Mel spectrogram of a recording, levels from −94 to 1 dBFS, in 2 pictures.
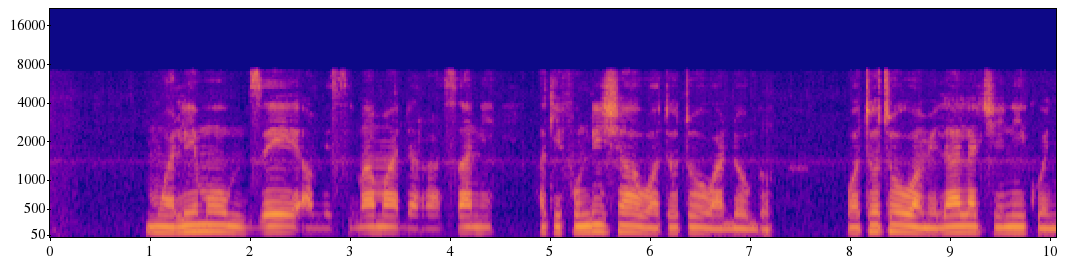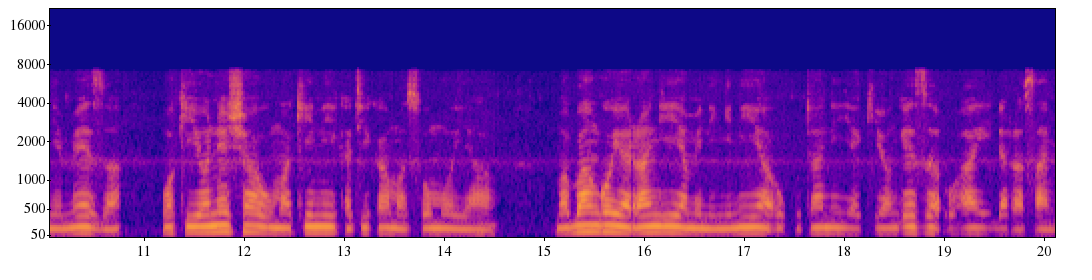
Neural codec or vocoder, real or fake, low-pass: none; real; 7.2 kHz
